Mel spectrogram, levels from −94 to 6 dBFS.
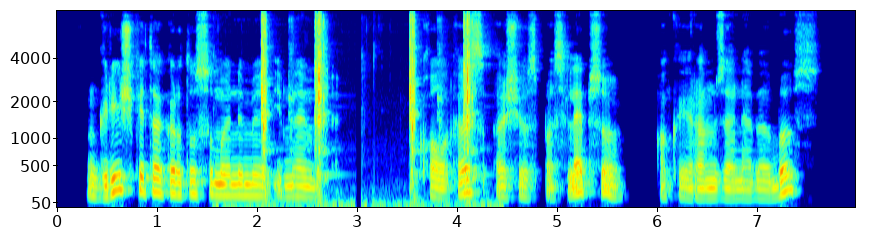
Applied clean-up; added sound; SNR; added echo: none; Camera; -2 dB; none.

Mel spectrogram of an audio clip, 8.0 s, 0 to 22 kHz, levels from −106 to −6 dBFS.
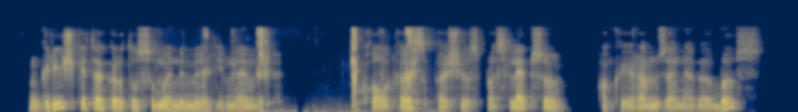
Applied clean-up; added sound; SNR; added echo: neural mask model Resemble Enhance denoiser.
